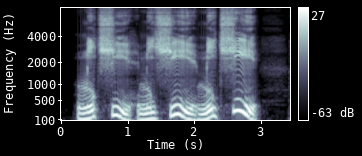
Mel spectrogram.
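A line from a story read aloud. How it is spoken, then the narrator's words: Strange whisper in mind. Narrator (Russian): ожил на миг в сознании чужой шепот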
